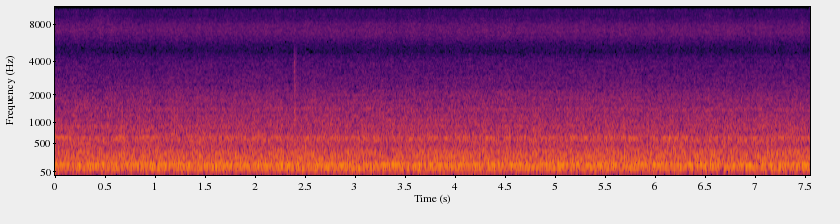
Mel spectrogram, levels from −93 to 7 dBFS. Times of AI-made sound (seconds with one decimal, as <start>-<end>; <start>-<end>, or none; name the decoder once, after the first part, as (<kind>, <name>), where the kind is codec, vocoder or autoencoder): 0.8-3.0 (vocoder, Vocos); 4.7-7.6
